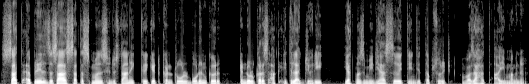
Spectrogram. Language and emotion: Kashmiri, neutral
